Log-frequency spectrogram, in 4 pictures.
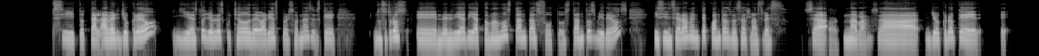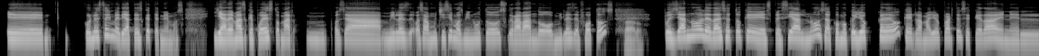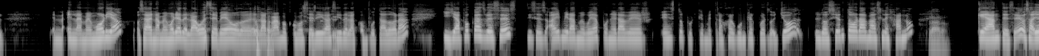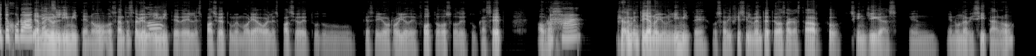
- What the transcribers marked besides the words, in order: other noise; chuckle
- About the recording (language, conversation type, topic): Spanish, podcast, ¿Qué opinas de la gente que usa el celular en conciertos?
